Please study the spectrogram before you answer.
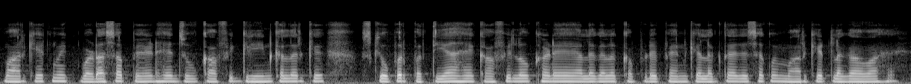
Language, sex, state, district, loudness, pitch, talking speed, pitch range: Hindi, male, Rajasthan, Bikaner, -17 LUFS, 135 Hz, 205 wpm, 130-140 Hz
